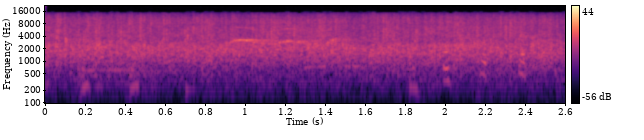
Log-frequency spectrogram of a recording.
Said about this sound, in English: Wow. That was a massive applause.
